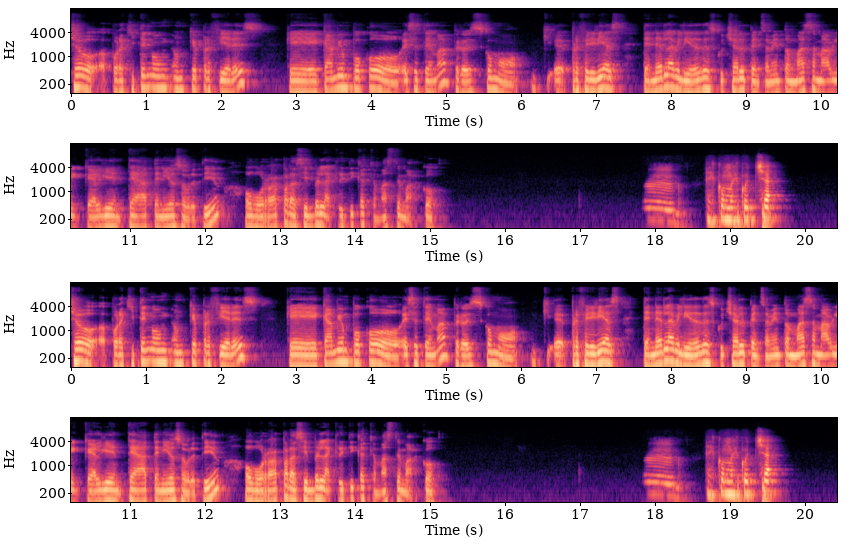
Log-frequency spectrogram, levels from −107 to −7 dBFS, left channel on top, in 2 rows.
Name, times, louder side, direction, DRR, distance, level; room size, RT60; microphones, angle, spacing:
voice 1, 0.0-2.5 2.9-6.0 6.3-7.3 7.6-15.1, right 3 dB, 40° right, 10 dB, 0.5 m, -24 dB
voice 2, 17.9-18.3 18.7-19.5, left 1 dB, 10° left, 10 dB, 0.8 m, -22 dB
13.0 x 5.4 x 5.8 m, 0.35 s
head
